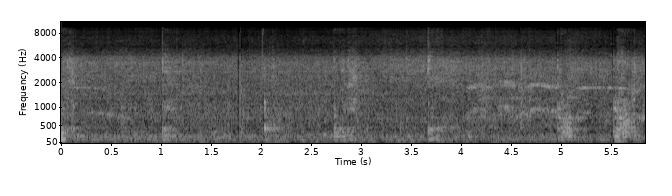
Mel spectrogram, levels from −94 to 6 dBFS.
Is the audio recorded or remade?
remade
